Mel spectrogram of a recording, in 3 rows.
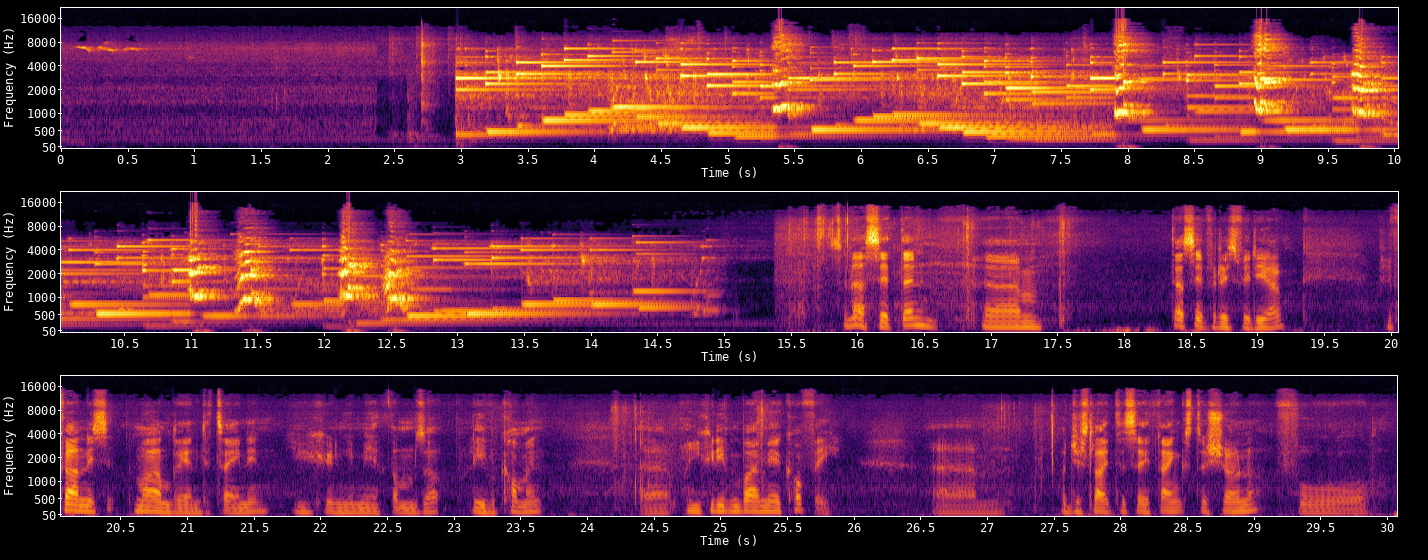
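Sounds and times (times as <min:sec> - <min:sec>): electronic doorbell chime tune: 0:03.0 - 0:15.1
dog barking: 0:05.3 - 0:05.6, 0:07.9 - 0:08.2, 0:08.9 - 0:10.0, 0:11.0 - 0:12.8.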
